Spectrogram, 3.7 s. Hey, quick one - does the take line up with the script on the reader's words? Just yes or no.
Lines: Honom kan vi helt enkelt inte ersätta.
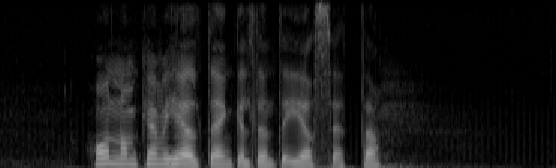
yes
